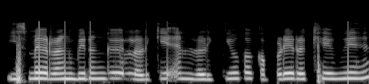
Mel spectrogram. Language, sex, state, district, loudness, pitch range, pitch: Hindi, female, Jharkhand, Sahebganj, -16 LUFS, 250-270 Hz, 260 Hz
